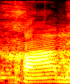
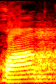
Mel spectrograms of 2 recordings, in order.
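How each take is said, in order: First: The w sound is silent after the kh. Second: A w sound is heard after the kh. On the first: The speaker calls it right. "ये वाव पढ़ा नहीं जाता" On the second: The speaker calls it wrong. "अगर इसको कोई ख्वाब कहे तो गलत हो जाएगा"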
